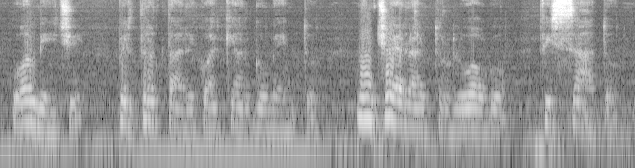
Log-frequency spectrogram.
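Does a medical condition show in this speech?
Yes: Parkinson's disease; approaching final stage.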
